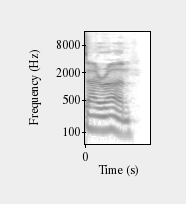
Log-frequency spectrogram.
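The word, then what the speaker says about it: Ayran: I don't know how you pronounce it. Is it Iran? – It's Iran.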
